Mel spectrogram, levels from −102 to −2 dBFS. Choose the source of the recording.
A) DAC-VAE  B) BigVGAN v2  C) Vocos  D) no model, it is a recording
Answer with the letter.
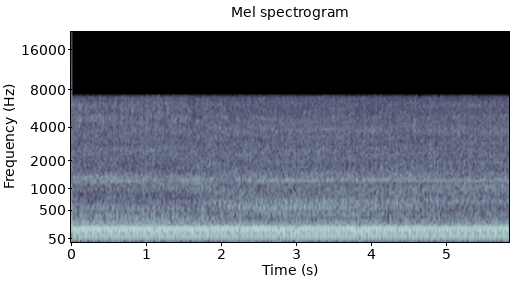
D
